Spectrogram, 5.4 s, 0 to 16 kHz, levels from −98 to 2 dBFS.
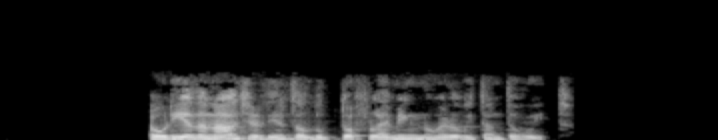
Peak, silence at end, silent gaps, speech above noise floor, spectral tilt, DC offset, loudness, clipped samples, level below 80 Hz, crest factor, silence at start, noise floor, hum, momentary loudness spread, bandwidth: -2 dBFS; 1.15 s; none; over 74 dB; -7 dB/octave; under 0.1%; -16 LUFS; under 0.1%; -58 dBFS; 16 dB; 1.1 s; under -90 dBFS; none; 10 LU; 7.4 kHz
